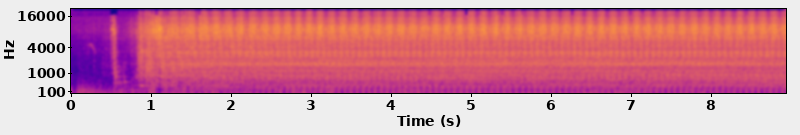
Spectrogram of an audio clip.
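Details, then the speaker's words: Harbor Freight air compressor with newly installed, broken-in replacement pump: loud continuous hiss over fast, even pump chatter of unchanging pitch; unloader venting all the air so the tank isn't filling until pressure drops. "so that like hissing sound that you hear is the unloader it's venting out all the air it's not filling up the tank"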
